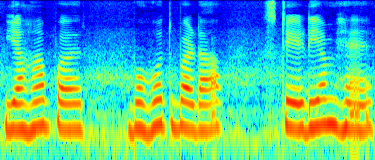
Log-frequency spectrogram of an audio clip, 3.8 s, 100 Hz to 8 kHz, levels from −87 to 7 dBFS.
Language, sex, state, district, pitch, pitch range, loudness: Hindi, female, Haryana, Rohtak, 235 Hz, 225-250 Hz, -12 LUFS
